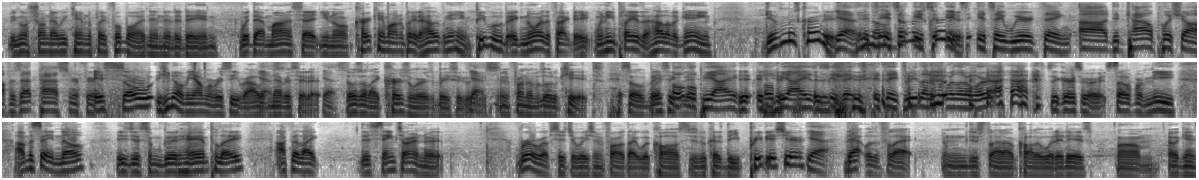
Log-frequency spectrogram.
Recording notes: live on Radio Row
